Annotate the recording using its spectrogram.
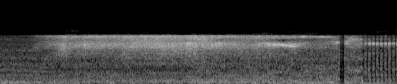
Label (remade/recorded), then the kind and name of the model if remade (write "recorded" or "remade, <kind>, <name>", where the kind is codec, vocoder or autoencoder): remade, autoencoder, DAC-VAE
